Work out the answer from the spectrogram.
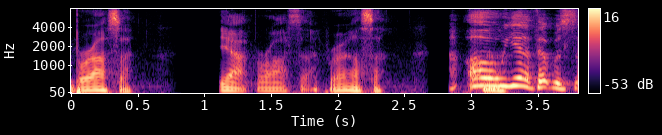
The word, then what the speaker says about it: Barossa: at work sometimes the how to say the word Brasa remember b-a-r-o-s-s-a and we were saying Barossa oh we got a lesson from somebody yeah that's right barasa yeah oh yeah that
